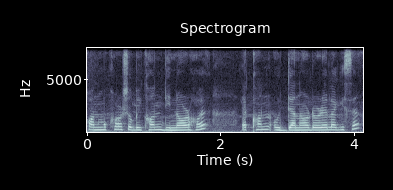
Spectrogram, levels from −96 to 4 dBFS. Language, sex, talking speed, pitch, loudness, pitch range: Assamese, female, 115 wpm, 240 Hz, -14 LUFS, 230-255 Hz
